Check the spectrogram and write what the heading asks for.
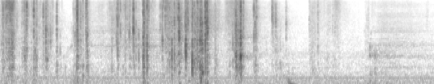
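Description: Crinkling of a torn trading-card pack wrapper being pulled off and handled: a quick run of crackles over the first two seconds or so that thins out and is followed by fainter handling.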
